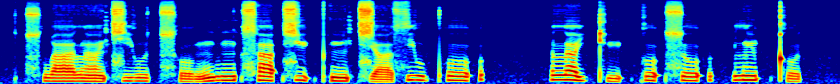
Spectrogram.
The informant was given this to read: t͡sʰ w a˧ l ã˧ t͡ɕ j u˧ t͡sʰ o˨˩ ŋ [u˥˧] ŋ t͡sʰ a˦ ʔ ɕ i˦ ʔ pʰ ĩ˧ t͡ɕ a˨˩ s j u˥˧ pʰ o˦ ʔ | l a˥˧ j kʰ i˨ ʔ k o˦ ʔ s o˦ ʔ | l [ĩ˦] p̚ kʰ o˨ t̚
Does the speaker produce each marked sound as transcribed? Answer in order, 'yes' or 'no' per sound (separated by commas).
no, yes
